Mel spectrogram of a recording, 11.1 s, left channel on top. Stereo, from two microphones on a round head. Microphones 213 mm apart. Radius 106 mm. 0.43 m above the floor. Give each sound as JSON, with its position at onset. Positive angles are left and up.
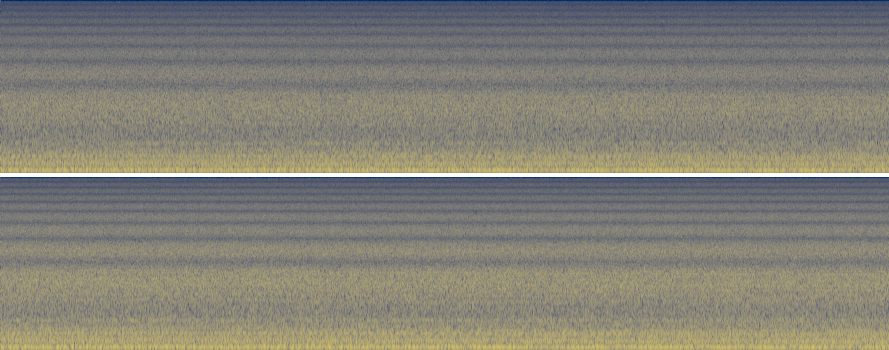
{"t": 0.0, "sound": "a drone", "side_deg": -20}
